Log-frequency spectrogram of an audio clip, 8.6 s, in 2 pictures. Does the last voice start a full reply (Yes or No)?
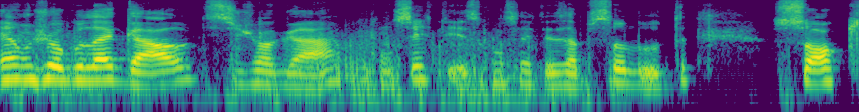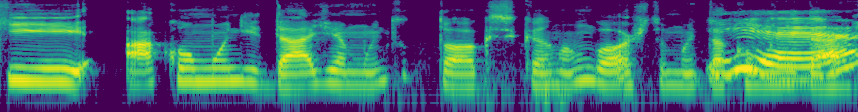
Yes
